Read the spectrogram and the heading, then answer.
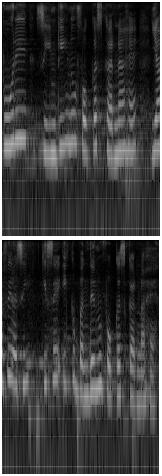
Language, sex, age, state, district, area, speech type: Punjabi, female, 18-30, Punjab, Ludhiana, urban, spontaneous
